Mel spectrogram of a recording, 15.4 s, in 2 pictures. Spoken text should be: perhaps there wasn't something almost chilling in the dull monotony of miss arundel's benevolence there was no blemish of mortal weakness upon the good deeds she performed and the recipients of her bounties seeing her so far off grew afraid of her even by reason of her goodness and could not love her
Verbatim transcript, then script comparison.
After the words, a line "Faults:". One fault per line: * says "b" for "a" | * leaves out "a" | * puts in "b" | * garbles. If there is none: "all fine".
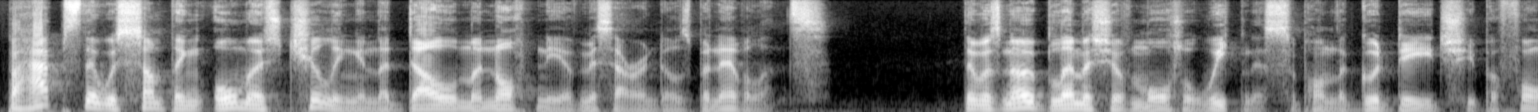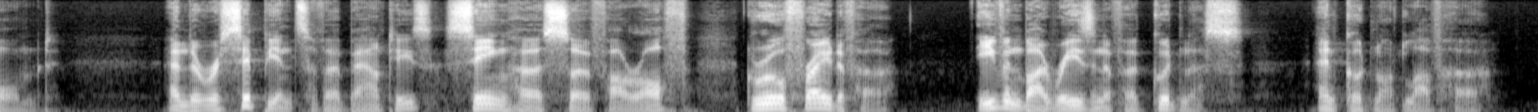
perhaps there was something almost chilling in the dull monotony of miss arundel's benevolence there was no blemish of mortal weakness upon the good deeds she performed and the recipients of her bounties seeing her so far off grew afraid of her even by reason of her goodness and could not love her
Faults:
* says "was" for "wasn't"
